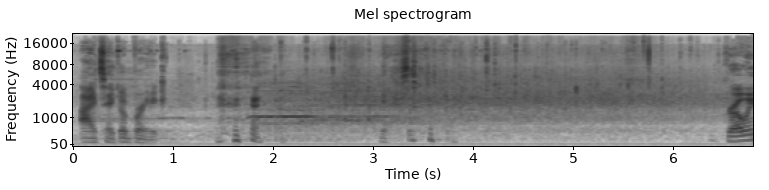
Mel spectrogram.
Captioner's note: laughs; audience applauding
